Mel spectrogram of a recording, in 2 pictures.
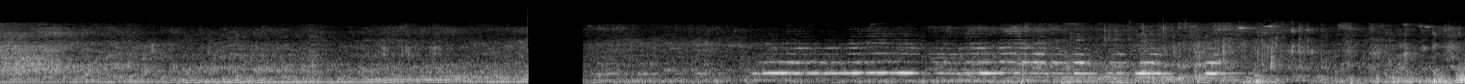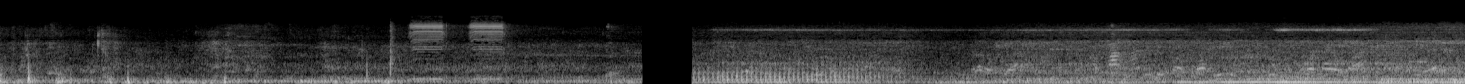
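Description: Heavy truck engines rumble and strain as trucks climb a bend.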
